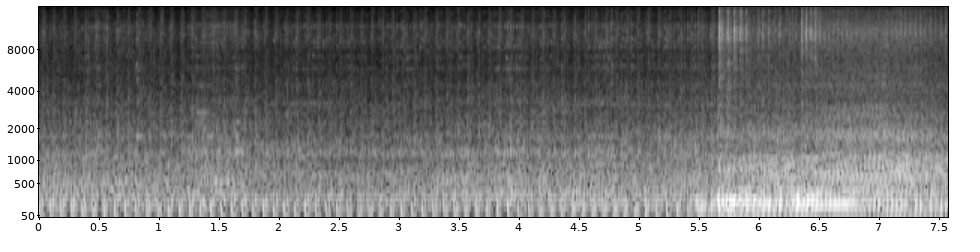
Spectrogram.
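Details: John Deere LX172 lawn tractor, sat unused likely over a year, after repair: even putter that climbs cleanly to higher revs without stumbling. It previously stalled before the first throttle notch and now revs up with no hesitation.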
